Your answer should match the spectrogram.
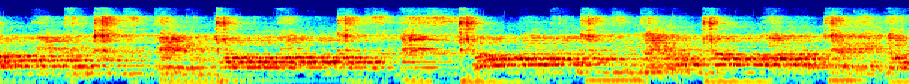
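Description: Large women's choir singing a hymn in unison, a new sung phrase starting about halfway through, over a repeated deep drumbeat.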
